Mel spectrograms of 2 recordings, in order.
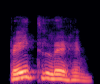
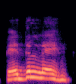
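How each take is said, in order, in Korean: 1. 첫 음절에 'bay' 같은 글라이드가 있어요. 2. 첫 음절은 짧고 평범한 'beh'예요. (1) "사실은 베이틀레헴" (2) "잘못된 발음인데"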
